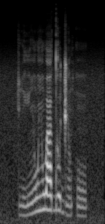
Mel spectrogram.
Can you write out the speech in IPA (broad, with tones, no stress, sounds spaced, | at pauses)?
k i˨ j ĩ˨˦ w ĩ˦ w a˦ d o˦˨ d͡ʒ ɔ̃˨ k ũ˨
